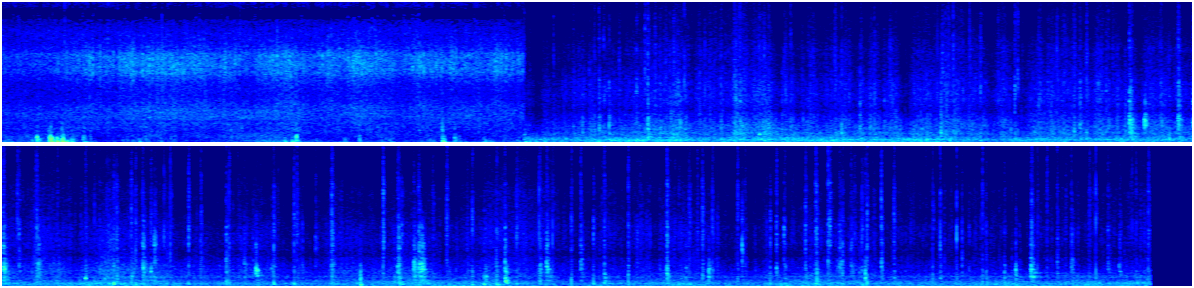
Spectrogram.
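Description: Heavy wind-driven rain, with gusts buffeting the microphone. About six seconds in it changes to rain pelting a car's windshield and roof, heard from inside the car, with many sharp taps that come thickest in the middle; the sound cuts off just before the end.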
